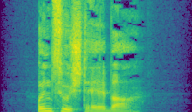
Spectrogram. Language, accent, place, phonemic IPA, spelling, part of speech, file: German, Germany, Berlin, /ˈʊnˌt͡suːʃtɛlbaːɐ̯/, unzustellbar, adjective, De-unzustellbar.ogg
- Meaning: undeliverable, dead (of mail)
